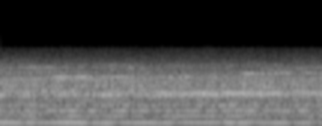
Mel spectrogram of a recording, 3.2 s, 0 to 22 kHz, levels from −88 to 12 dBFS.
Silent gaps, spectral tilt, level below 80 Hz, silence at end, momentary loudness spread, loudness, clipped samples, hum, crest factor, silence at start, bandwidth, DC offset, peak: none; -11 dB/octave; -50 dBFS; 0 s; 2 LU; -22 LUFS; under 0.1%; none; 14 dB; 0 s; 4.7 kHz; under 0.1%; -8 dBFS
